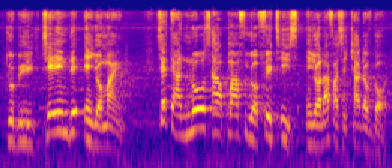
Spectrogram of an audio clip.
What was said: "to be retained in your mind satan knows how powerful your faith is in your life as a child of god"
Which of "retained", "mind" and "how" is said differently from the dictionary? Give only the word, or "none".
none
